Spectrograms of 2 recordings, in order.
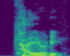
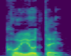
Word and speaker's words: coyote: Coyote. But pronounced the correct way, Coyote.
